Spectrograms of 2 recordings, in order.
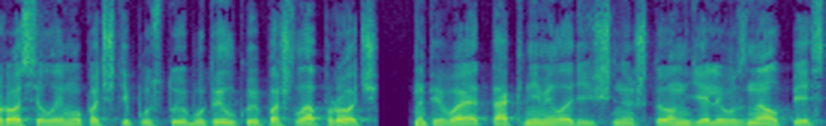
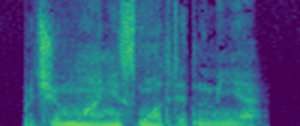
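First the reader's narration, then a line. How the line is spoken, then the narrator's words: Whisper. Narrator (Russian): прошептал он Джоду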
